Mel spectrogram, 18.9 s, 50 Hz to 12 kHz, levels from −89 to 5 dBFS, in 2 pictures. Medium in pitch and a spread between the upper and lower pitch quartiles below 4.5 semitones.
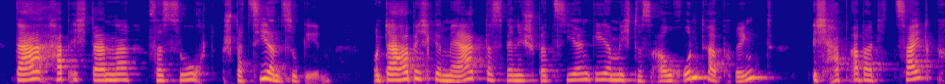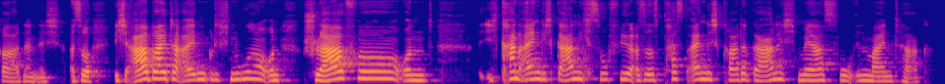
No: high, 225 Hz; average, 3.7 semitones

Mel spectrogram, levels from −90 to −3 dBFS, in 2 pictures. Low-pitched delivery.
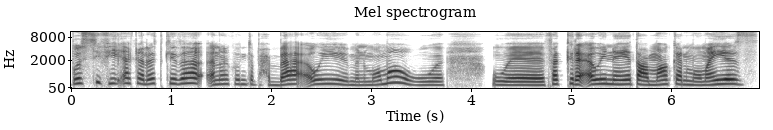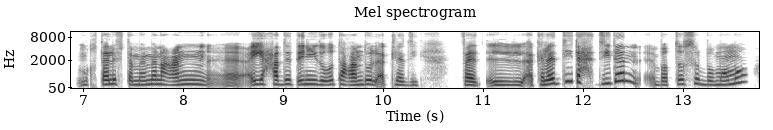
No: high, 245 Hz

